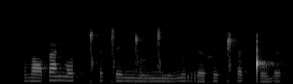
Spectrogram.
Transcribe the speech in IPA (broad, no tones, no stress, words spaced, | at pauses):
ðˤɜfa ŋusˤǀʰəǀel ŋ͡ǀu ŋ͡ǀilŋu rəfeǁʰɜ ǃejə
